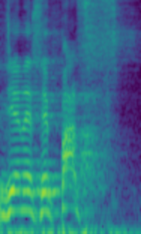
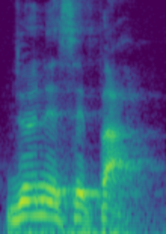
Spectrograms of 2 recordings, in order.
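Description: First: The final s of pas is pronounced. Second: The final s of pas is silent. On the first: The speaker calls it wrong. "Yo sí quiero pronunciarla" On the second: The speaker calls it right. "pero la s no suena"

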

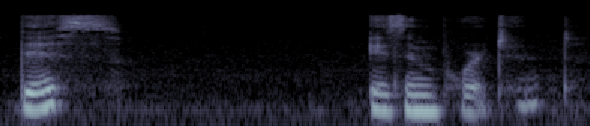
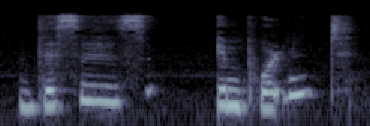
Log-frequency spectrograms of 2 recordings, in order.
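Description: First: It sounds firm and businesslike, not asking. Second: It sounds like a question, rising.

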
